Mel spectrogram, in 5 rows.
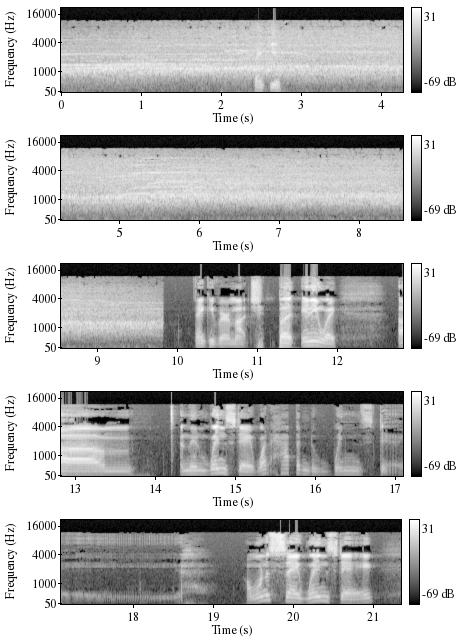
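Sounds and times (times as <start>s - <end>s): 
whoops and yells: 0.0s - 9.8s
crowd cheering and applause: 0.0s - 9.9s
speech: 2.4s - 2.9s, 10.2s - 17.4s, 18.6s - 18.8s, 19.4s - 21.1s.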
